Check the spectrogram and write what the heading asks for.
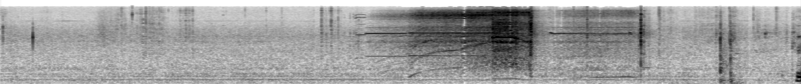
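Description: A drill boring into a frozen block of white bean chicken chili to make a hole for a thermometer probe. It builds up from about three and a half seconds in, is loudest around five seconds, and stops abruptly, with a couple of short knocks afterwards.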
